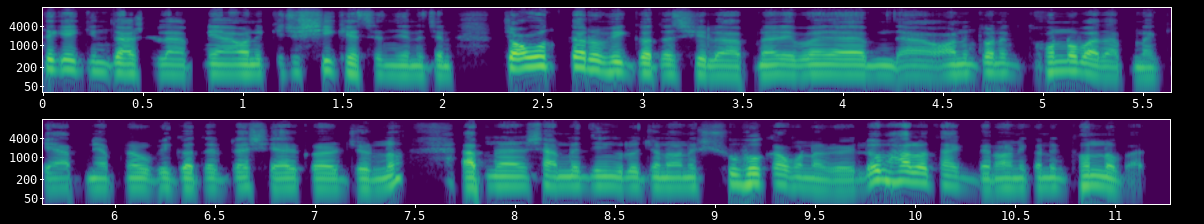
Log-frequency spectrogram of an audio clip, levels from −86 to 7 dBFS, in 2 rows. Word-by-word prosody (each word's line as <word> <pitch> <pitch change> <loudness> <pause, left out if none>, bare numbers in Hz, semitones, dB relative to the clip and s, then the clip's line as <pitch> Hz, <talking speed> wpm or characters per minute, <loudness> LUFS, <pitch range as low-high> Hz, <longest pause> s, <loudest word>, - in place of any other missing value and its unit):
থেকেই 175 -1 +2
কিন্তু 140 -1 -2
আসলে 125 +1 -6
আপনি 110 - -15
আ - - -2
অনেক 125 0 -1
কিছু 135 +1 -5
শিখেছেন, 130 -7 -2
জেনেছেন। 110 -1 -4 0.3
চমৎকার 210 +1 +8
অভিজ্ঞতা 135 -4 +2
ছিল 120 -3 -2
আপনার! 115 +3 -2
এবং 120 +2 0
অ্যাম 120 -1 +4 0.2
আ - - -3 0.2
অনেক, 125 +1 -1
অনেক 135 -2 -6
ধন্যবাদ 145 -3 +3
আপনাকে। 100 -1 -9
আপনি 110 - -9
আপনার 110 - -4
অভিজ্ঞতাটা 110 0 -3
শেয়ার 105 0 -1
করার 105 -1 0
জন্য। 105 0 -1 0.4
আপনার 125 0 +2
সামনের 120 0 -1
দিনগুলোর 120 -2 -2
জন্য 115 -1 -1
অনেক 115 -1 -5
শুভকামনা 140 -7 +1
রইলো। 95 - -1
ভালো 170 -2 +6
থাকবেন। 105 -6 -4
অনেক, 110 - -6
অনেক 110 -1 -5
ধন্যবাদ। 130 -1 -1
120 Hz, 200 wpm, -23 LUFS, 110-140 Hz, 0.4 s, চমৎকার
